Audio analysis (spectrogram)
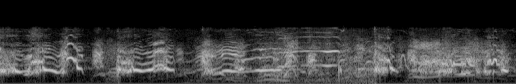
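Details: Sled dogs before a dogsledding run, many animals calling at once: a dense, continuous chorus of excited barks, yips and whining howls that overlap throughout with no pause.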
